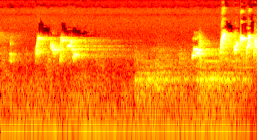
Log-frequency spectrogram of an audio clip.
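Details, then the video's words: Red-whiskered bulbul song with a very twisty voice: a warbled phrase early on, a quieter stretch, then a louder run of quick, bright, rising and falling notes at the end, with faint low hum. "kích bổi giọng cực xoắn"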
